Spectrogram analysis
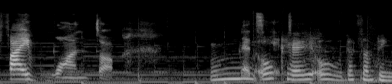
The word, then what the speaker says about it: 51Talk: Okay, it should be 51 Talk because in Chinese, it sounds like I talk. So in their language, it sounds like I talk. So it's 51 Talk.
